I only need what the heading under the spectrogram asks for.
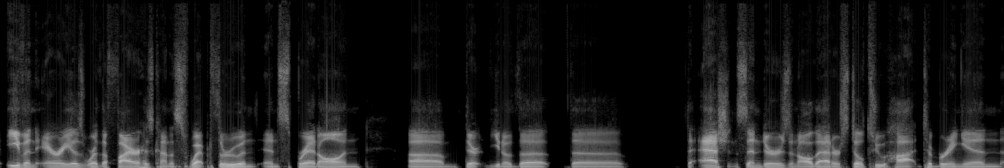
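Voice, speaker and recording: A man's voice: lowish voice, fairly bright tone, clear, resonant tone, dry recording, studio quality. A man co-hosting a casual podcast, explaining things in a laid-back way with many fillers. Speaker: podcast co-host.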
